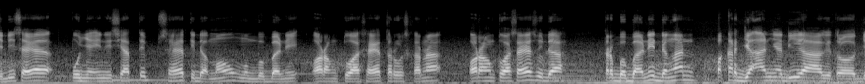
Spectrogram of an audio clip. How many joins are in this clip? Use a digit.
0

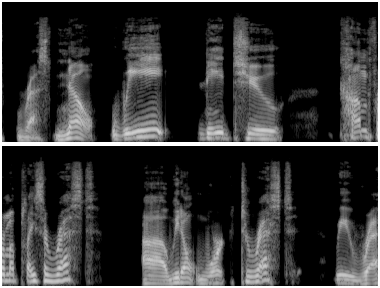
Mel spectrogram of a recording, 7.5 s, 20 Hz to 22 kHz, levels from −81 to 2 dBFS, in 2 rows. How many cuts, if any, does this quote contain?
1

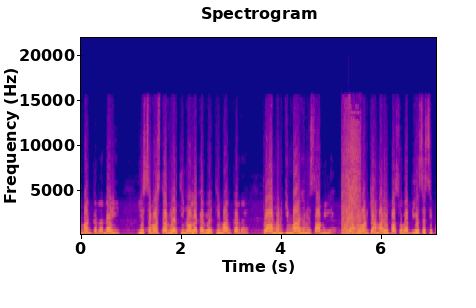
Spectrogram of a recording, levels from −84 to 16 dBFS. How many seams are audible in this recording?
1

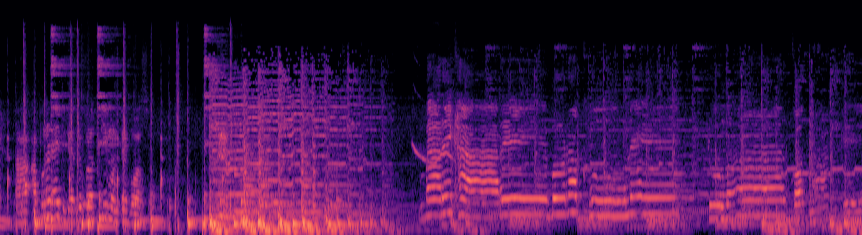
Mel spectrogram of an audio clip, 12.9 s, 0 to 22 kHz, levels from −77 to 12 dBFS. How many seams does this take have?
0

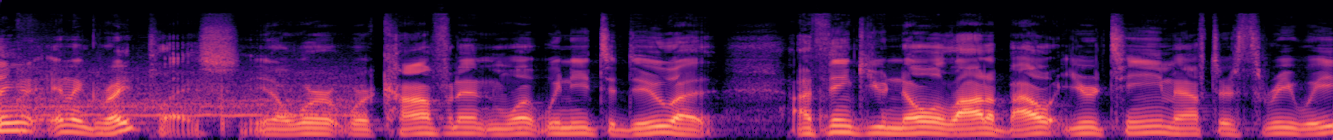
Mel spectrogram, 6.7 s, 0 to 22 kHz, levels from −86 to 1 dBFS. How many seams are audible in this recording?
1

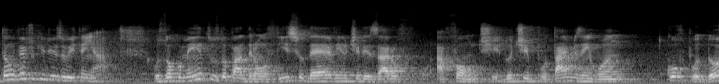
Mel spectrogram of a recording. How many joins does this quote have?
0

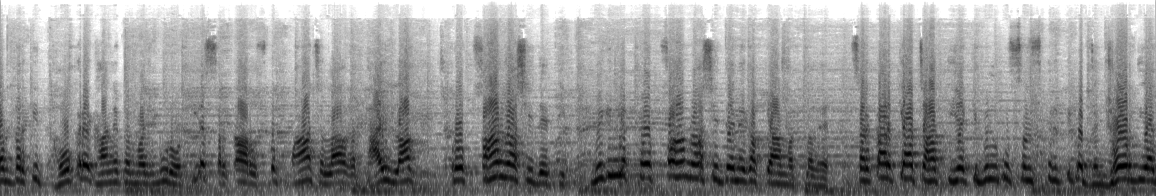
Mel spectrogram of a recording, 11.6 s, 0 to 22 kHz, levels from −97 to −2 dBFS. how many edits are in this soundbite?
1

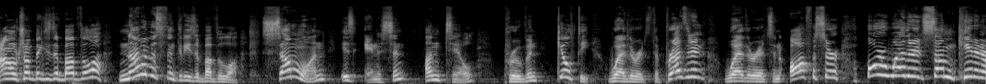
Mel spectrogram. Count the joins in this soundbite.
1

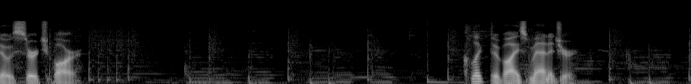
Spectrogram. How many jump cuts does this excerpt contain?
3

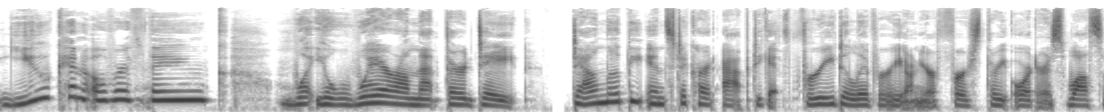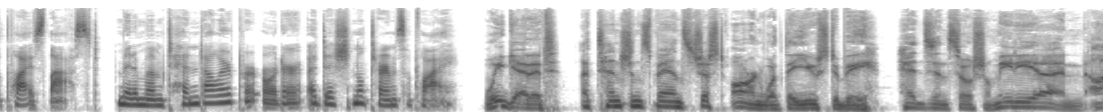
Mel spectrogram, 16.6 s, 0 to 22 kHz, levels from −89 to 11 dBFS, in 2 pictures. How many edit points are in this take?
1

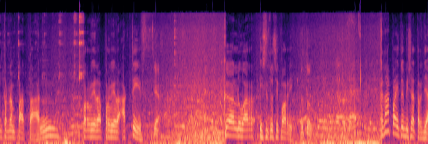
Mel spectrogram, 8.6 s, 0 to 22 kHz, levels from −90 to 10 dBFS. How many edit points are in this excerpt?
0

